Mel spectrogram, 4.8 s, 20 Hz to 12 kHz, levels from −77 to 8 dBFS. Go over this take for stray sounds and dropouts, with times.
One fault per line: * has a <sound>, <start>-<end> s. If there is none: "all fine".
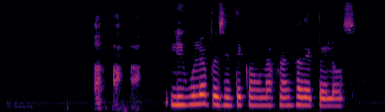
* has a laugh, 1.2-1.8 s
